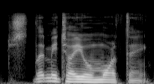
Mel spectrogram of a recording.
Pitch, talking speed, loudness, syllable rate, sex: 110 Hz, 310 wpm, -15 LUFS, 6.5 syllables/s, male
